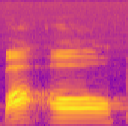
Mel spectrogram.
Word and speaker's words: Baal: She was a Phoenician princess and a devoted worshiper of their high god Baal, B-A-A-L. That's probably better pronounced Baal, but I'm just calling him Baal tonight.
